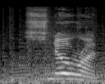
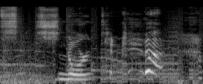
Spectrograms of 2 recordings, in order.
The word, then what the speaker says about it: Snorunt: Snorunt, that's how it's pronounced, not snort.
